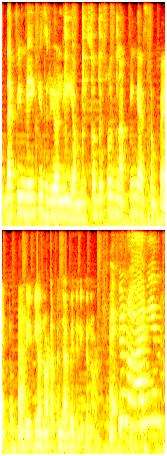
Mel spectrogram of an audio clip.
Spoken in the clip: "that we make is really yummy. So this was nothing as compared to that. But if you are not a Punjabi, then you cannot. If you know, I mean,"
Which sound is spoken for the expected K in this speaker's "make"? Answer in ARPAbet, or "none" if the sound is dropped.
K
